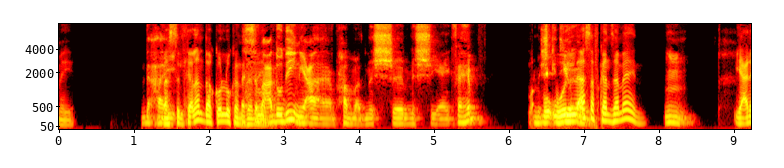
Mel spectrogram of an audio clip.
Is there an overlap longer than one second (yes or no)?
no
